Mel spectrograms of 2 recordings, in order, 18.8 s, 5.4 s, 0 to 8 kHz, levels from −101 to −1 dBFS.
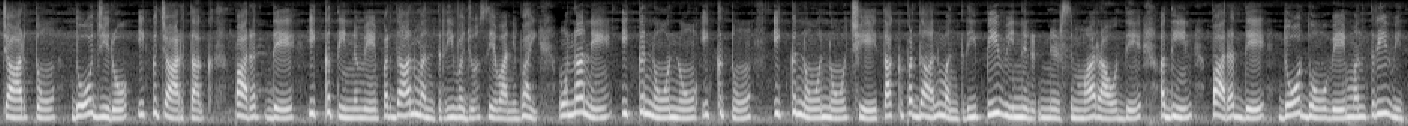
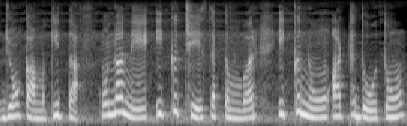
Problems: none marked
